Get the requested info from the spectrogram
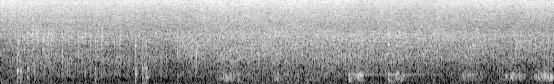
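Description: Pounded shallots frying in hot oil in a wok: a loud, steady sizzle.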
